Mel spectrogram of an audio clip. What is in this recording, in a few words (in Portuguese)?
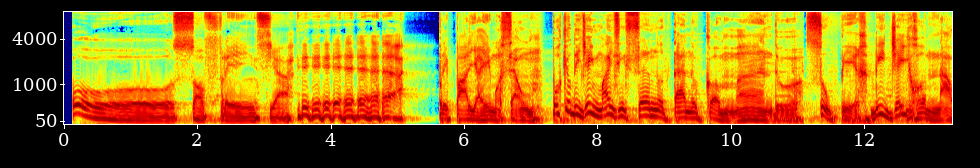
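Vinhetas sem efeitos de fundo; São vinhetas sem efeitos sonoros de fundo, voz tratada, equalização e limpeza de ruídos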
